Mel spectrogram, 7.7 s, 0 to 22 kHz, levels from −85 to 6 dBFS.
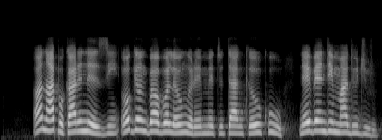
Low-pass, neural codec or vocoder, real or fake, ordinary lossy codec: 7.2 kHz; codec, 24 kHz, 0.5 kbps, DualCodec; fake; none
